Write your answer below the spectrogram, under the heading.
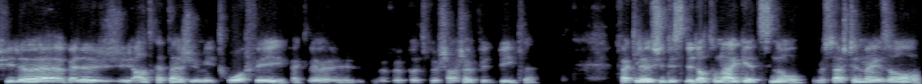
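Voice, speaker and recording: Speaking with a Quebec accent, a man has a dark, mellow tone at medium pitch and a moderate pace. His intonation is monotone and flat, and his loudness swings widely. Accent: Québécois French. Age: 30s. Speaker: podcast host, entrepreneur. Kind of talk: casual interview chat.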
